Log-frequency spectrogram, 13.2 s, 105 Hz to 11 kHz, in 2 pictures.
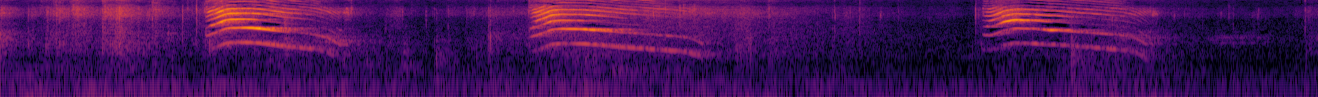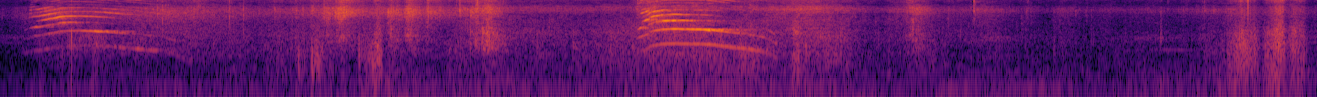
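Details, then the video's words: Kittens twenty days old calling with a run of six shrill meows, roughly one every one and a half to two seconds, each a bright rising-then-falling wail, the later ones a little fainter. "Meow Cat Family Is 20 Days Old Now Cutest And Loudest Cat Family"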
